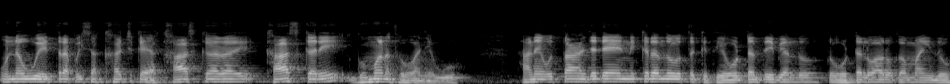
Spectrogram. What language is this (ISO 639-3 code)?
snd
